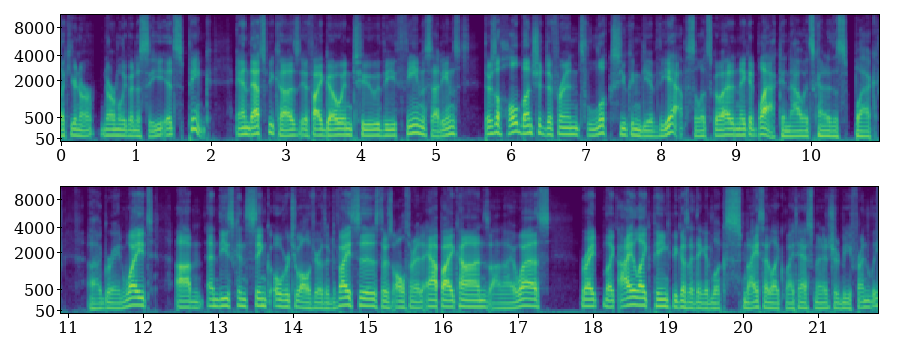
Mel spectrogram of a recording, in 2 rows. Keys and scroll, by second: 2.5 super+,, 10.8 super+,.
